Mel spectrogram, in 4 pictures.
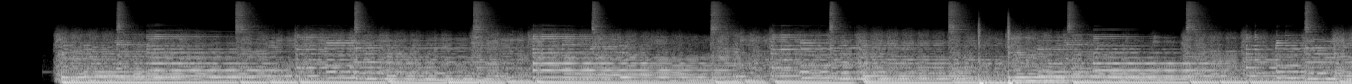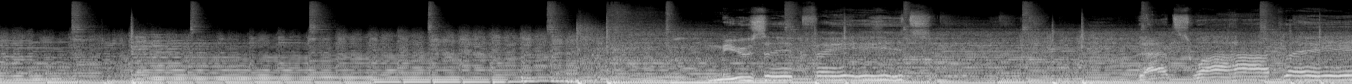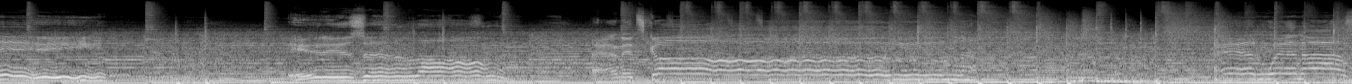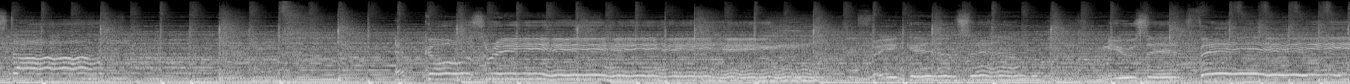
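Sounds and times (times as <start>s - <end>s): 
music: 0.0s - 54.0s.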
